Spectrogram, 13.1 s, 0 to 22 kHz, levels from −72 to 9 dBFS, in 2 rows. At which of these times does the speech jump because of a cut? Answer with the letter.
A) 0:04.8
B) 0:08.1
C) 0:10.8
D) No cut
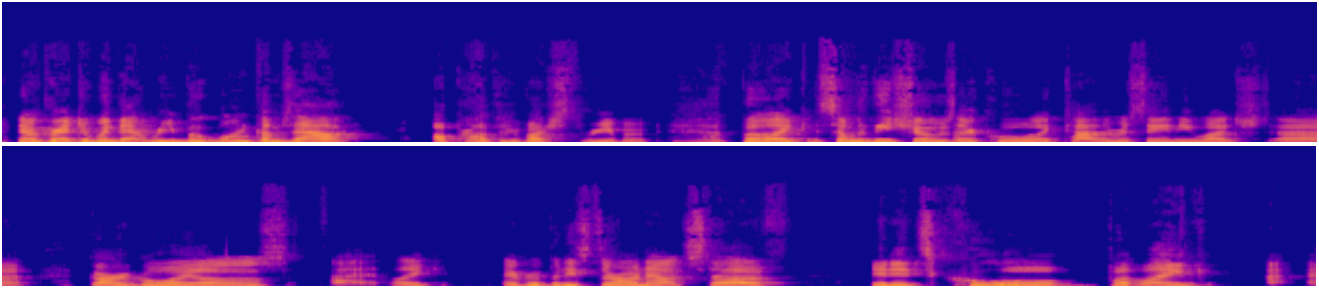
A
